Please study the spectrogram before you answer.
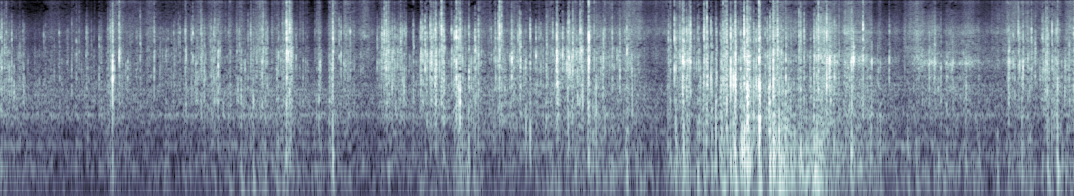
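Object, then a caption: Kraft paper bag. An empty printed kraft paper shopping bag with blue print is held flat and scratched and crinkled with long painted nails. The result is a steady stream of bright, dry crackling and rustling with many quick, sharp clicks and almost no low end, swelling and easing in bursts across the clip.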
